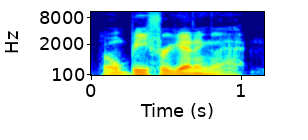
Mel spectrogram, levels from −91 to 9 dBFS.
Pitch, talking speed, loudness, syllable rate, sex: 100 Hz, 205 wpm, -16 LUFS, 6.2 syllables/s, male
